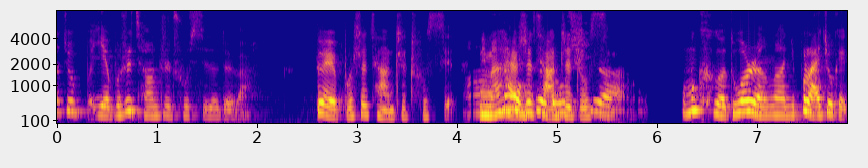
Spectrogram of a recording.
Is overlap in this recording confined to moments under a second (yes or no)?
no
